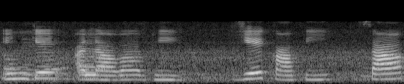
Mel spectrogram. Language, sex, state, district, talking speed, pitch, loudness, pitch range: Hindi, female, Haryana, Rohtak, 90 wpm, 225 Hz, -19 LUFS, 215-255 Hz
